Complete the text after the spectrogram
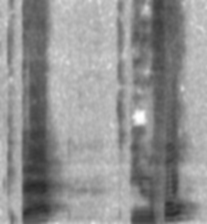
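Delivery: usual speaking voice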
